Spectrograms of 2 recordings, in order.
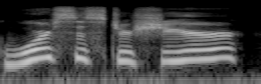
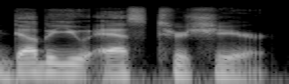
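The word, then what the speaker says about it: Worcestershire: They try to sound out every letter. Yeah. It's like warister Shear. Yeah. Something like that. But it's actually WS tier. Ws ters. Yeah. So it's like we drop a bunch of letters.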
